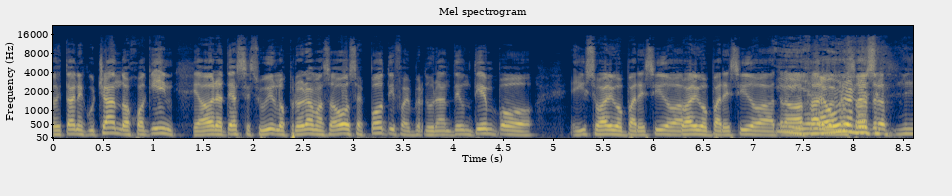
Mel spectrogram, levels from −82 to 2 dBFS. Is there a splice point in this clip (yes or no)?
yes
